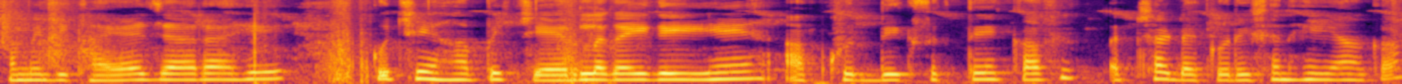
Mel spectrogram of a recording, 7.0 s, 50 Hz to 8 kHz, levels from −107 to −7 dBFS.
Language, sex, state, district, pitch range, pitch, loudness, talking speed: Hindi, female, Rajasthan, Jaipur, 200-225 Hz, 215 Hz, -17 LUFS, 205 wpm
